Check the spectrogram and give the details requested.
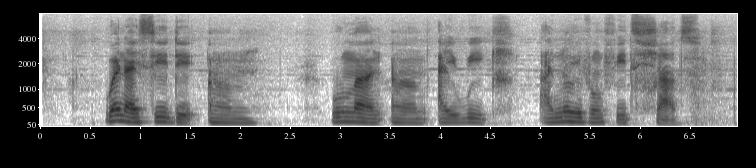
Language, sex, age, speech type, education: Nigerian Pidgin, male, 15-29, spontaneous, tertiary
